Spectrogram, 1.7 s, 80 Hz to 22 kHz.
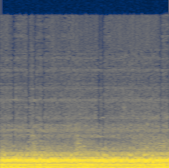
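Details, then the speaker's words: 1934 Philco Model 45 tube radio at first switch-on before restoration: a steady low mains hum with changing, wavering tones riding over it, which the owner blames on the old paper capacitors. "interesting huh Oh changing tones so with all those paper caps in there it's no wonder it sounds like crap"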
